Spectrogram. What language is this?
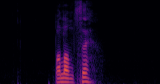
Norwegian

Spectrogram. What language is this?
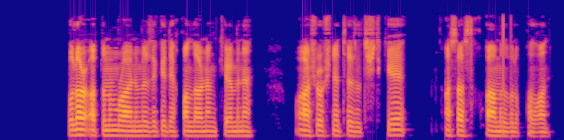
Uyghur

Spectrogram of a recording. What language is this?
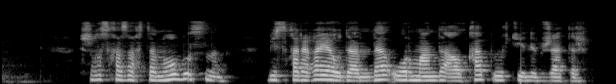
Kazakh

